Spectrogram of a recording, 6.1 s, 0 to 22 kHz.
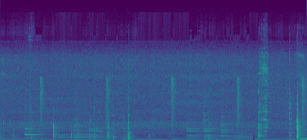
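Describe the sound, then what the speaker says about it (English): Chopped mixed mushrooms cook in a pot with a soft sizzle while a utensil scrapes and clinks against the metal in irregular strokes. The sound is close and moderately loud, with no voices. "We'll cook the mushrooms for about 6 to 7 minutes until all the liquid is"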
